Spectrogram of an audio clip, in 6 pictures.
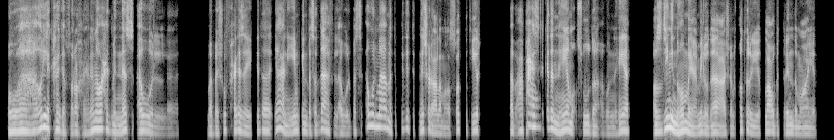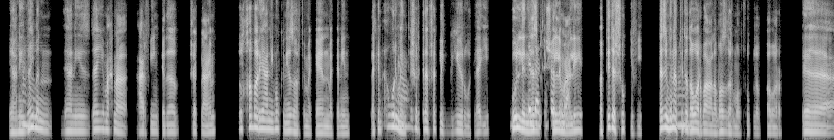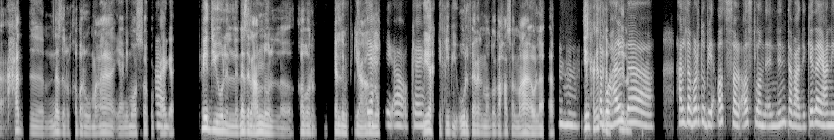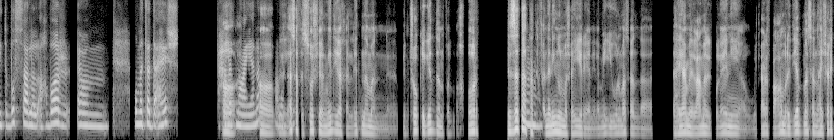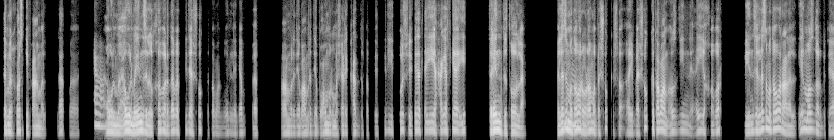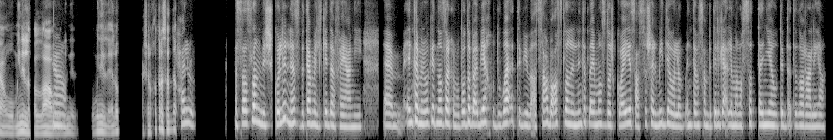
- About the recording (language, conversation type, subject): Arabic, podcast, إيه دور السوشال ميديا في شهرة الفنانين من وجهة نظرك؟
- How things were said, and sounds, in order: in English: "بTrend"; tapping; in English: "الSocial Media"; in English: "Trend"; in English: "الSocial Media"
